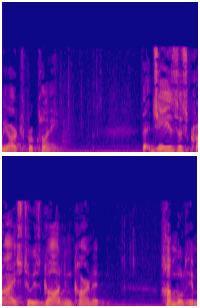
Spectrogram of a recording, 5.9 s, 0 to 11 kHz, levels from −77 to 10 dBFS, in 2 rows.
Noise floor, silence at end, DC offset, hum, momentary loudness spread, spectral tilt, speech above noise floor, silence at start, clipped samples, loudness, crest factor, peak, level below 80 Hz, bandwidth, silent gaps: -48 dBFS; 0 s; under 0.1%; 60 Hz at -55 dBFS; 9 LU; -4 dB/octave; 23 dB; 0 s; under 0.1%; -26 LUFS; 22 dB; -4 dBFS; -54 dBFS; 8 kHz; none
